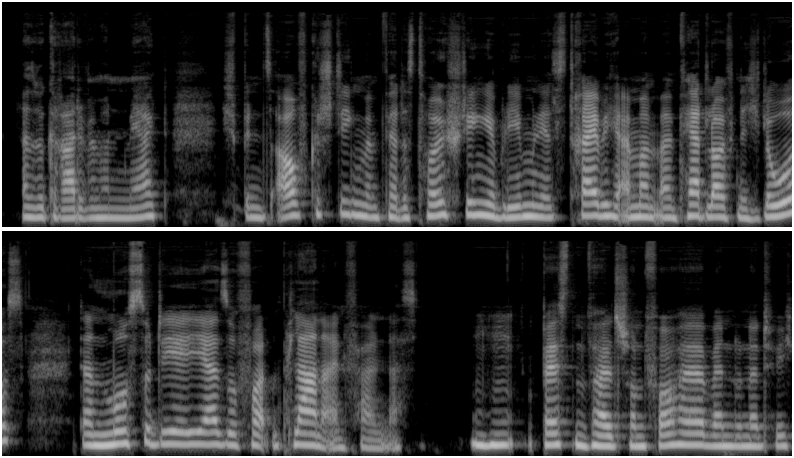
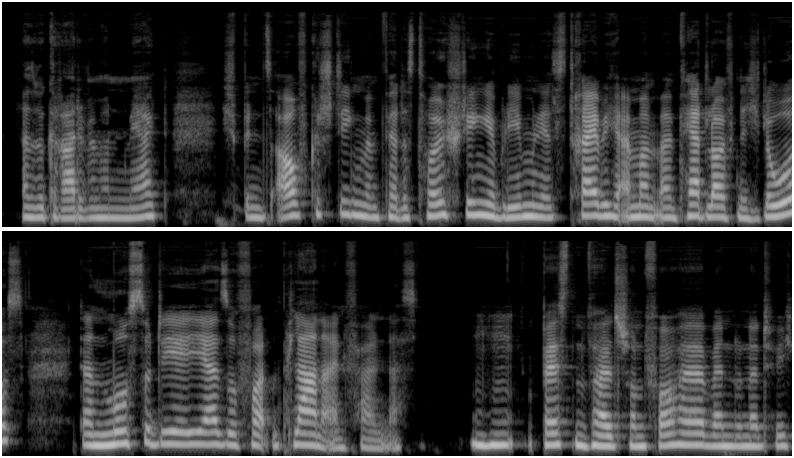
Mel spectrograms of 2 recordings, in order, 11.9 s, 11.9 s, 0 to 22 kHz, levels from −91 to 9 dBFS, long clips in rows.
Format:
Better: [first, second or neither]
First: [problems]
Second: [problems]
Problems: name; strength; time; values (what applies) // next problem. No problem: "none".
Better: neither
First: none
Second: none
